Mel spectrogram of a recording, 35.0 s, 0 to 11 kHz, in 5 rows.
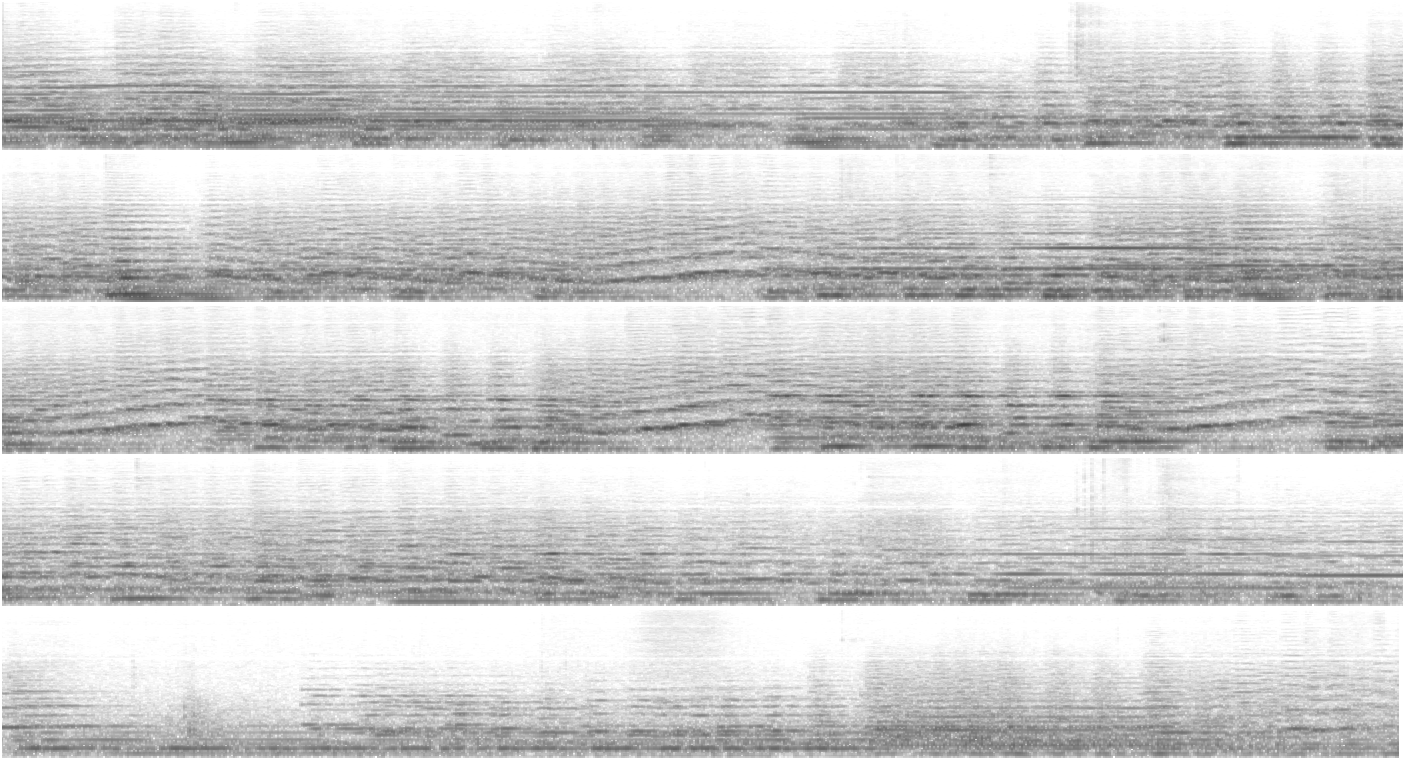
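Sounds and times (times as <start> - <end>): string orchestra playing: 0.0 - 35.0.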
